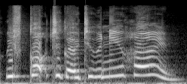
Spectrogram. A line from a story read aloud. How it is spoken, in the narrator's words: there was shouting and screaming about where to go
